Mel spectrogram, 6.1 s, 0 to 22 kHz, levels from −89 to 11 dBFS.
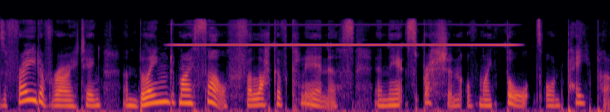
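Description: From 1.62 s to 5.25 s, a feedback whistle sits behind the speech. It is a thin, steady tone near 4.9 kHz, about 10 dB below the speech. It swells and fades slowly in level. The likely cause is a loudspeaker-to-microphone loop held just short of runaway feedback.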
